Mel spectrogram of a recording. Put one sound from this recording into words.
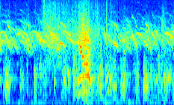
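Water pours and splashes into a metal bowl.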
